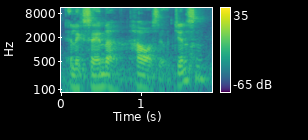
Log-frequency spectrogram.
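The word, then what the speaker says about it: Alexander Hauerslev Jensen: My name is Alexander Howarslev Jensen, and I'm the CCO, and it's spelled A-L-E-X-A-N-D-E-R, new word, H-A-U-E-R-S-L-E-V, new word, J-E-N-S-E-N.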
